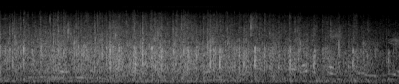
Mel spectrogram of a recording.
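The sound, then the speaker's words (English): A crowd claps for Jesus Christ after a prayer, a dense wash of overlapping hand claps at a fairly even loudness that tapers slightly toward the end, with faint voices mixed in underneath. “Once again, let's clap for Jesus Christ.”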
